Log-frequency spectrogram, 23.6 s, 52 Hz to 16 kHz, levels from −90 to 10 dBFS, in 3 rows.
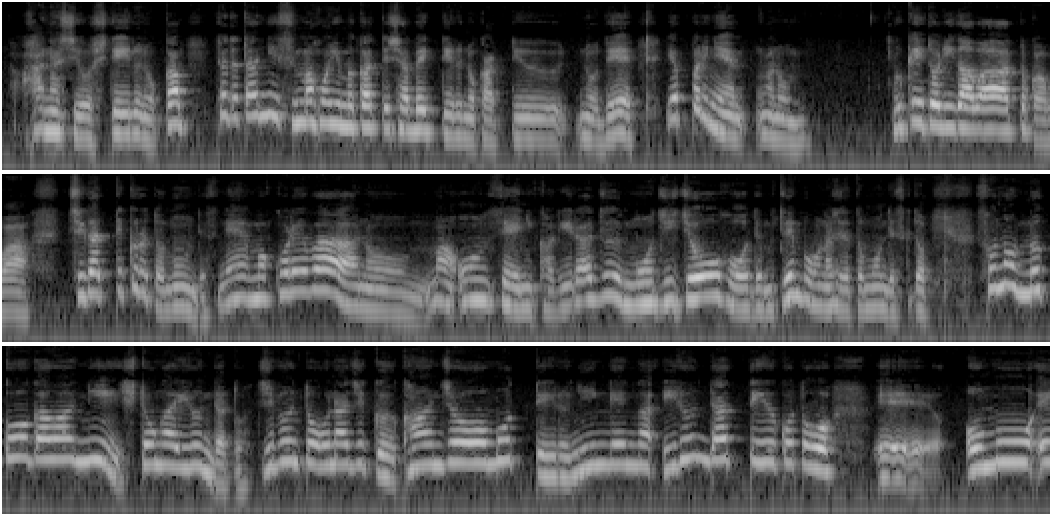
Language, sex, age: Japanese, female, 40-59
